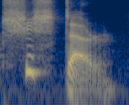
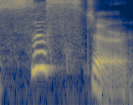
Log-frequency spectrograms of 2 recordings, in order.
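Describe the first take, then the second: First: The word begins with an sh sound. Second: The word begins with a hissing s sound. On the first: The speaker calls it wrong. "not shishter" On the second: The speaker calls it right. "So it is sister"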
